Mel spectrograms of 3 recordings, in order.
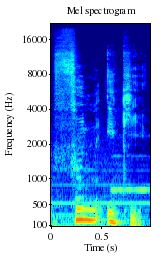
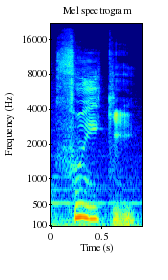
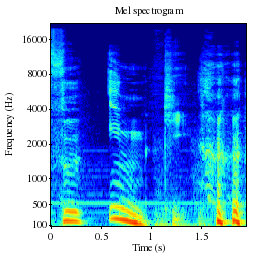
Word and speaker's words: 雰囲気: But this next word, funiki. So, funiki means the atmosphere, the feeling of something, the mood of something. Be careful. Often people mistake the pronunciation of this word. It is funiki, not fuinki. No.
